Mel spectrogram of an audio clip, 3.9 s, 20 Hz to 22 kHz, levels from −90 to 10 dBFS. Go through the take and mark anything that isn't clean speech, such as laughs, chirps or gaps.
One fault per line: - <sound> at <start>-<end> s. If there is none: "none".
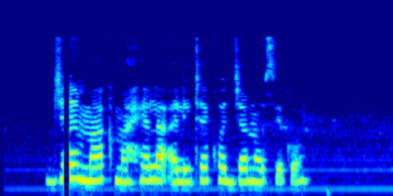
- dropout at 0.6-0.7 s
